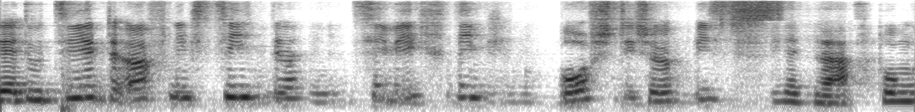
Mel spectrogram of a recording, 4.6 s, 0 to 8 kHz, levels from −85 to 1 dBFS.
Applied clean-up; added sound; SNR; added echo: neural mask model DeepFilterNet 3.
